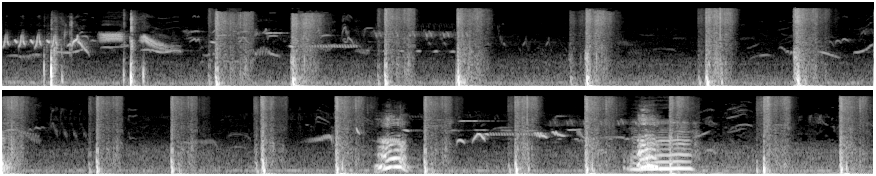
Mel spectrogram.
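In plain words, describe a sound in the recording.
Footsteps fall steadily on grass at a quick pace.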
